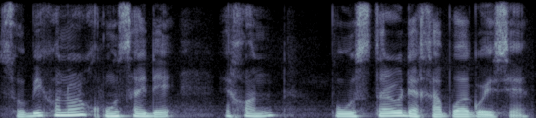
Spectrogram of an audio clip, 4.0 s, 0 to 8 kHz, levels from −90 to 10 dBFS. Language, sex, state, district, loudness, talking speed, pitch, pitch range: Assamese, male, Assam, Sonitpur, -15 LUFS, 150 wpm, 150 Hz, 135-170 Hz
